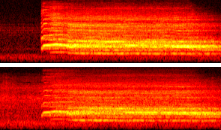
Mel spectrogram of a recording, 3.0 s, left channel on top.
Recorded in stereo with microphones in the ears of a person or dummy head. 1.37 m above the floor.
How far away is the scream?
About 1.8 m.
